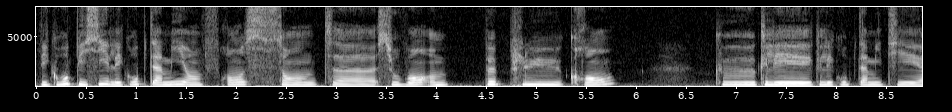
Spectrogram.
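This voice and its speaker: A woman's voice: medium pitch, darkish tone, smooth, no echo. A woman leading a casual group discussion, hesitant with many fillers and repeated words.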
